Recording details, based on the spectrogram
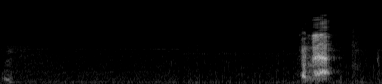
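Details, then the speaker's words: Person with bad hiccups lasting minutes, recorded with voice effects added: after near silence, one sharp, abrupt voiced gulp with a faint click at the start, a hiccup. "yeah I'm a guy now I have hiccups yep oh man these are really bad"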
